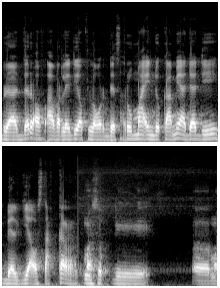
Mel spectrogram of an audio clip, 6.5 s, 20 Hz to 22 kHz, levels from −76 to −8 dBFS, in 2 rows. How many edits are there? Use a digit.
2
